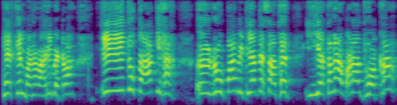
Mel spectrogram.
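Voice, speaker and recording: A man's voice: very high voice, normal speed, sharp tone. Man voicing an earnest older Awadhi family elder. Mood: shocked, reproachful. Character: caring, upright older father-in-law, the family elder. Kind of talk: cartoon family drama acting.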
